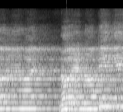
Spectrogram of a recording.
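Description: A man singing a Bengali Islamic ghazal solo, holding long drawn-out notes. He breaks briefly a little past halfway and starts a new phrase.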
